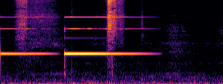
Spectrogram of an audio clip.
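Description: Electronic chime tones. One rings on from just before and fades, then a click about half a second in is followed by a second identical chime that fades over about a second. A short tick comes a little after.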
